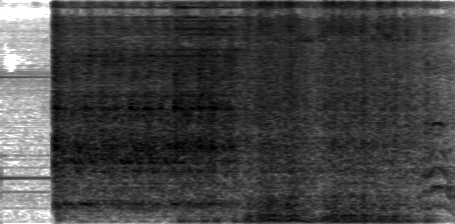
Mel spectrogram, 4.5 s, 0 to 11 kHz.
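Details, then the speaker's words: 1972 VW Beetle with a freshly built engine, first start on fuel poured into the carburetor before the fuel pump had primed: catches straight away, chugs unevenly for about four seconds, then dies; brief start on primed fuel. "It's doing stuff. Now it might take a few tries because the fuel has to pump into the pump and then up to the carburetor. So that was just running on whatever I poured in the top."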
